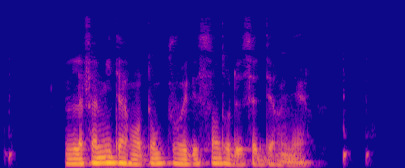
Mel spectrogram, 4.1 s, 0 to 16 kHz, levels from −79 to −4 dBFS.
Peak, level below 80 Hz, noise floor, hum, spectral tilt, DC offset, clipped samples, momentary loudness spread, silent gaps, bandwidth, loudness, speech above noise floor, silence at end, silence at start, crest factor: -10 dBFS; -46 dBFS; -76 dBFS; none; -9 dB/octave; under 0.1%; under 0.1%; 23 LU; none; 9.4 kHz; -26 LUFS; 52 dB; 0.35 s; 0.1 s; 18 dB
